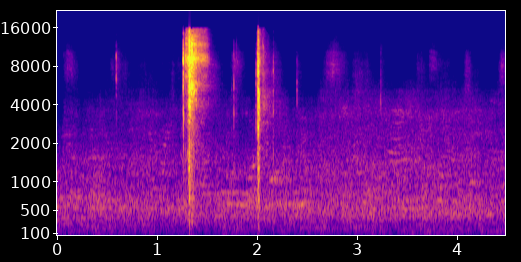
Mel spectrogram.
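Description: Two sharp mechanical clacks from an airsoft rifle being handled, about two thirds of a second apart, the second shorter and crisper. Behind them is a steady background of crowd chatter.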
